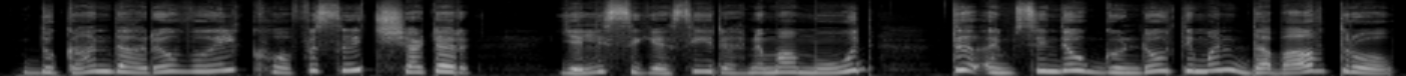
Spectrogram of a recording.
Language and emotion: Kashmiri, fearful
